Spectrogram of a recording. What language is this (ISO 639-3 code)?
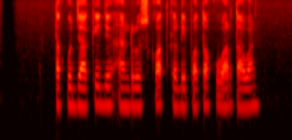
sun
